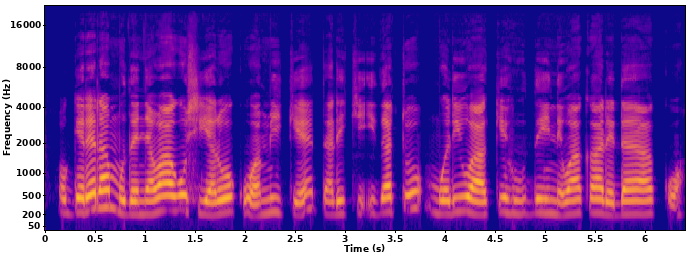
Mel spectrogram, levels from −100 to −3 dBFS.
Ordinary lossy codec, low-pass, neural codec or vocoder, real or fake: none; 19.8 kHz; none; real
